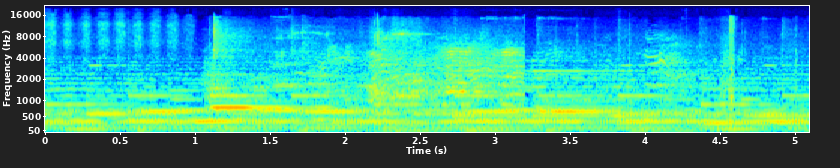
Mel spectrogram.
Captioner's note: children chatter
